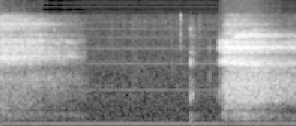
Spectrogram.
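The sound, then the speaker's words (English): A deep breath: a long, breathy inhale, a quiet pause, then a loud, airy exhale. “Let's take another breath together.”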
